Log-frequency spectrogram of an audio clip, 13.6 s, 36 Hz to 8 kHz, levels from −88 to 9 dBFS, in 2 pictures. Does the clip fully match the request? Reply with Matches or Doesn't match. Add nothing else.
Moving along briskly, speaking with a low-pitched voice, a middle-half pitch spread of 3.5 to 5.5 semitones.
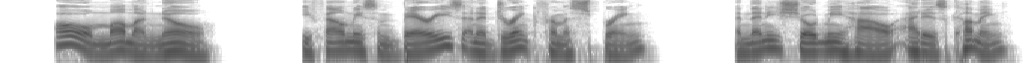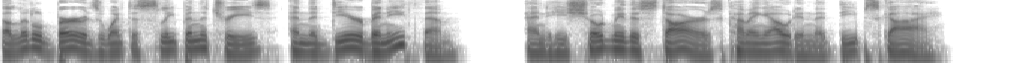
Matches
